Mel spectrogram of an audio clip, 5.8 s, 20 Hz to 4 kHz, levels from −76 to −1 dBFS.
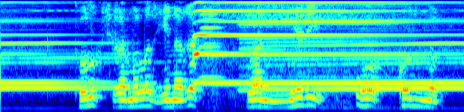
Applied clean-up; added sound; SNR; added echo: none; Harmonica; -5 dB; none.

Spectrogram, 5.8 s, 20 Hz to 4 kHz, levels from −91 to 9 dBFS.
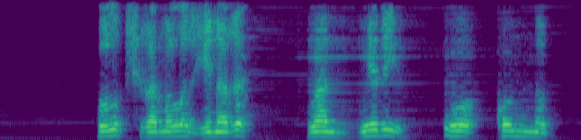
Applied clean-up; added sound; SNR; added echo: neural mask model DeepFilterNet 3.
